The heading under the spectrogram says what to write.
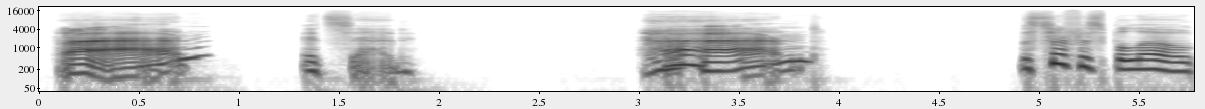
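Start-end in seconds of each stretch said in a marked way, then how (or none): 0.1-0.7 low cry lifting at the end; hissing cry. A narrator's reading. Creature calls out from the darkness, hissing cry. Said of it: "a hissing rush and then a cry". 3.0-3.8 creature's call, high and rising at the end; cry arcing upward. A narrator's reading. Creature calls again from the darkness, upward-arcing cry. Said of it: "arcing upward at the end".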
